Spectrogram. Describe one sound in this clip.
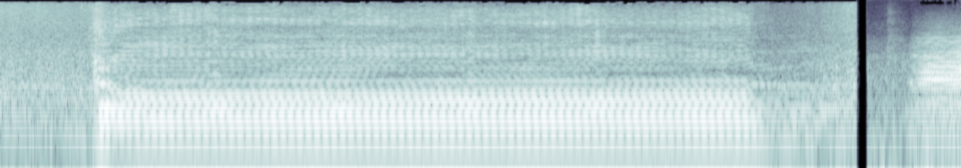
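A ferry's horn sounds a long, loud, deep blast.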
